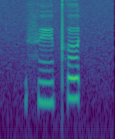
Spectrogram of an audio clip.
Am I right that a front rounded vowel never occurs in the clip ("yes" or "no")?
no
